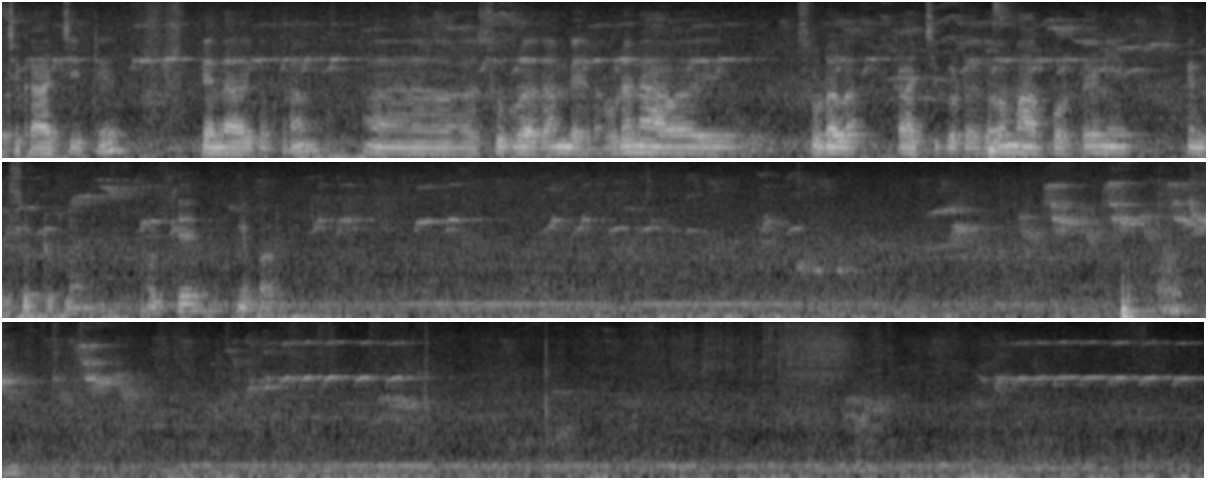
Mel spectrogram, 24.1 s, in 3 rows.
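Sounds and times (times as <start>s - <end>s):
small birds chirping: 0.0s - 20.5s, 21.6s - 24.0s
faint steady hum: 0.0s - 24.0s
sharp knock: 15.5s - 15.9s.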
